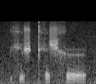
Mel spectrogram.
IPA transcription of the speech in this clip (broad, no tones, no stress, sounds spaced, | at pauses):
xʲ o ʃ kʰ ɛ ʃ x ə˞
